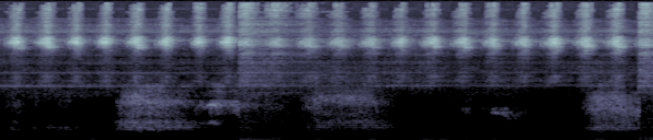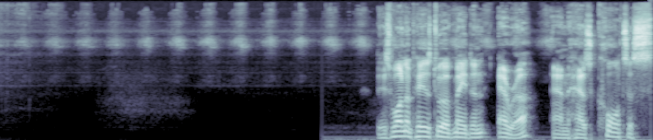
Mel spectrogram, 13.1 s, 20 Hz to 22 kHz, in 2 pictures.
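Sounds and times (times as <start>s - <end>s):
insects chirping: 7.0s - 12.8s.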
